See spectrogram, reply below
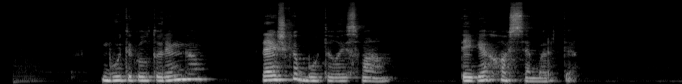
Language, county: Lithuanian, Kaunas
